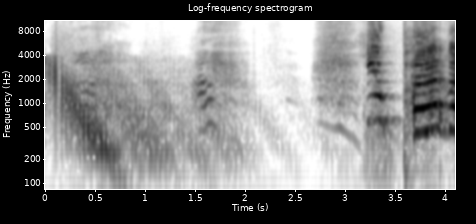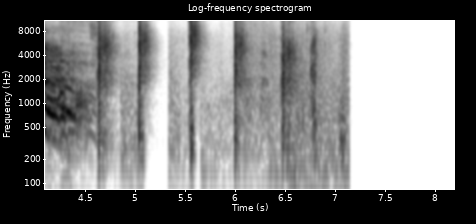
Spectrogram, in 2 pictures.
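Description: A woman screams in fright.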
